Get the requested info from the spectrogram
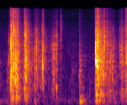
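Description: Clear plastic snack bag crinkling as it is handled, in two spells with a short lull around the middle.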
